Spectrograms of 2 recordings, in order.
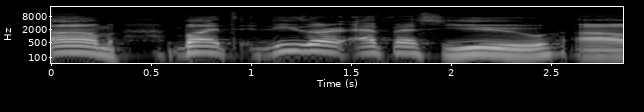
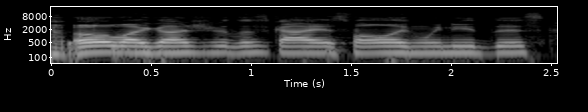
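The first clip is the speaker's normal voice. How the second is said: panicky client; 6 semitones higher than usual. Retold or imitated. Client panicking over urgent project.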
